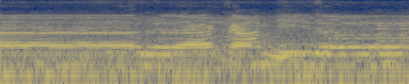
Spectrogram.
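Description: Unaccompanied voice singing a sli, the Nùng people's folk song, in long drawn-out held notes with brief wavering turns between them.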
